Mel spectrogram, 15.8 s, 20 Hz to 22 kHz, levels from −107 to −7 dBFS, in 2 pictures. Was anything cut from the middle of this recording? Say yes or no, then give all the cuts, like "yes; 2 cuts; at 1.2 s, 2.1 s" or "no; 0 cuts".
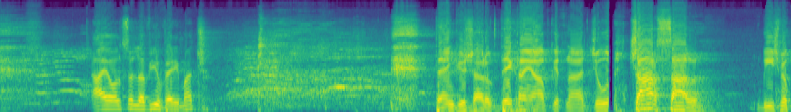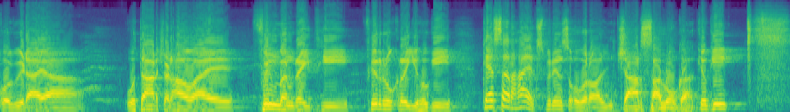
no; 0 cuts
